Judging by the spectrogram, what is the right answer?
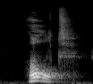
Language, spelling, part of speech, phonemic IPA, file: Dutch, holt, noun / verb, /hɔlt/, Nl-holt.ogg
- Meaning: inflection of hollen: 1. second/third-person singular present indicative 2. plural imperative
